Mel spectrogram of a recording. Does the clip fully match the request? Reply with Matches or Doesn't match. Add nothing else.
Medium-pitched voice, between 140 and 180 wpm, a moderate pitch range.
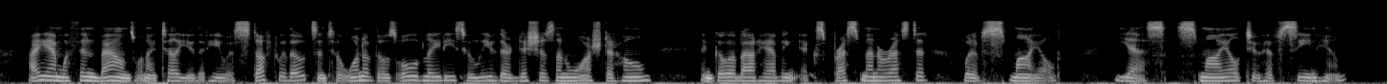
Doesn't match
